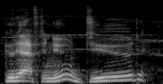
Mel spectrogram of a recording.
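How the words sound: It is said in a dumb meathead voice.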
